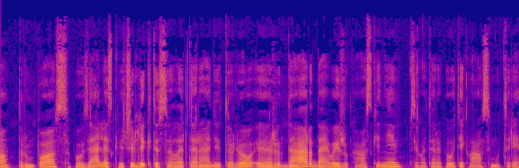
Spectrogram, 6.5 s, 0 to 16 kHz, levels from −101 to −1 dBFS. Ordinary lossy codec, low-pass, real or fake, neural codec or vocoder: MP3, 64 kbps; 14.4 kHz; real; none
